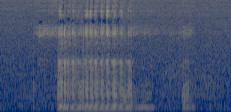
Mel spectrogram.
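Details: Sleeping dog Cassie gives a single drawn-out snore, a buzzy, harmonic rasp lasting about a second, framed by faint breaths before and after.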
